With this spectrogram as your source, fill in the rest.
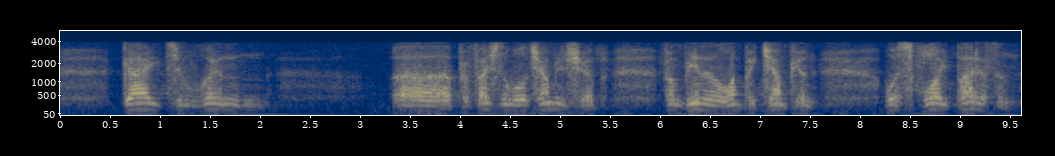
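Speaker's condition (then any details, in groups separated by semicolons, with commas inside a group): Voice box damage after neck operation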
